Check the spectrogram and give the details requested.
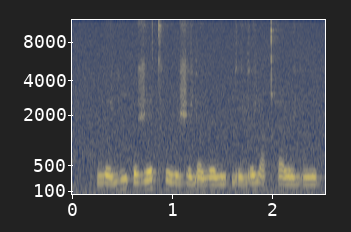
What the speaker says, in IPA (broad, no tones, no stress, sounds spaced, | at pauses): w e j i ʔ ø ʒ e tʰ u w i ʒ ɘ j œ w ə˞ w i p j u j ɘ j ə˞ qʰ i l u j u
